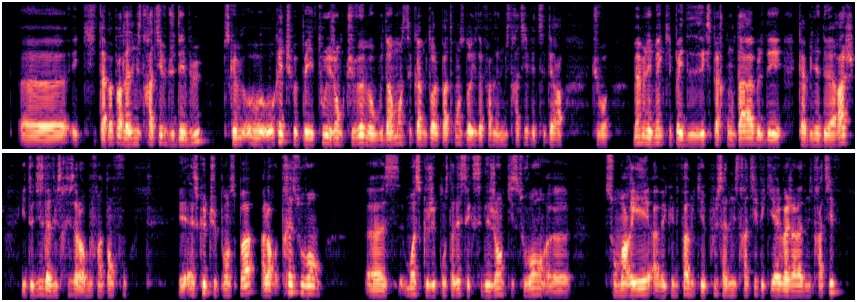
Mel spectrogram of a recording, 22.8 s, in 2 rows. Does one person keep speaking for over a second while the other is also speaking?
No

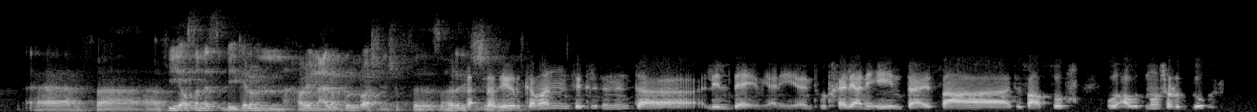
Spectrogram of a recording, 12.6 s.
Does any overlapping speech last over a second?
No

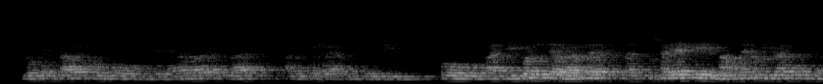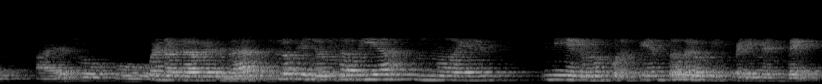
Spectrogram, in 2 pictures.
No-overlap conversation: No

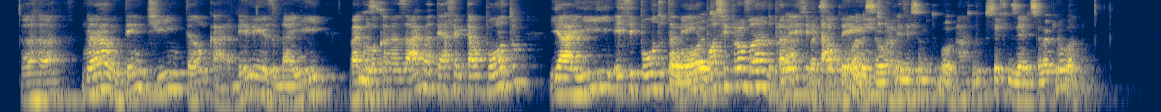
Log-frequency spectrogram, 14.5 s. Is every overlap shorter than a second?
No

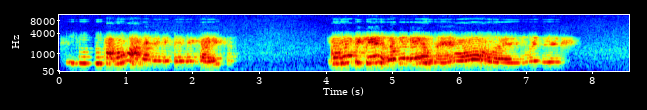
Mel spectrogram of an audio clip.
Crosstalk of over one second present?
Yes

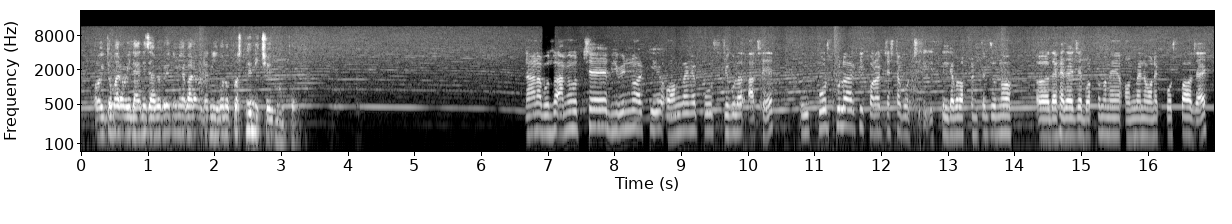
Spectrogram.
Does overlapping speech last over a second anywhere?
No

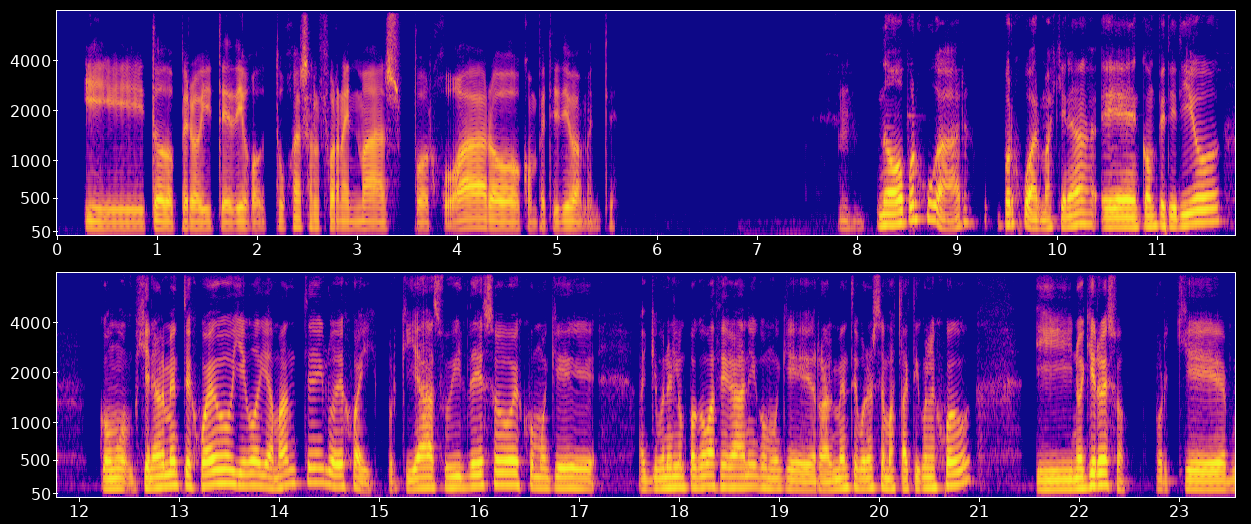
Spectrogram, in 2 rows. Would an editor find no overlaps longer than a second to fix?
Yes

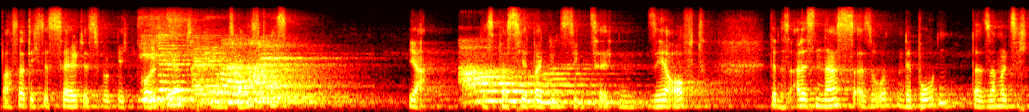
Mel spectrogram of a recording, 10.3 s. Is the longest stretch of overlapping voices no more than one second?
No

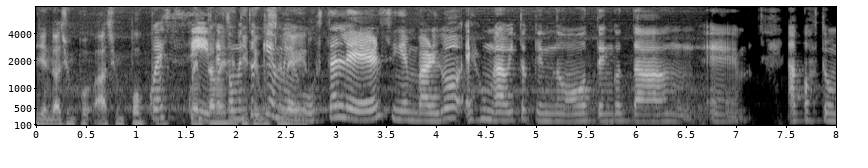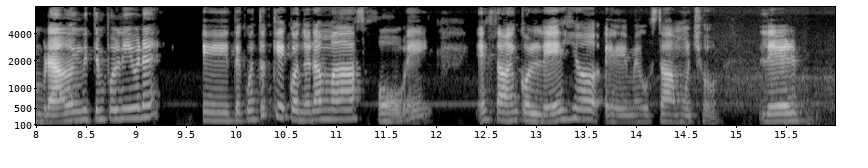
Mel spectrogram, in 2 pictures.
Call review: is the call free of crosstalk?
No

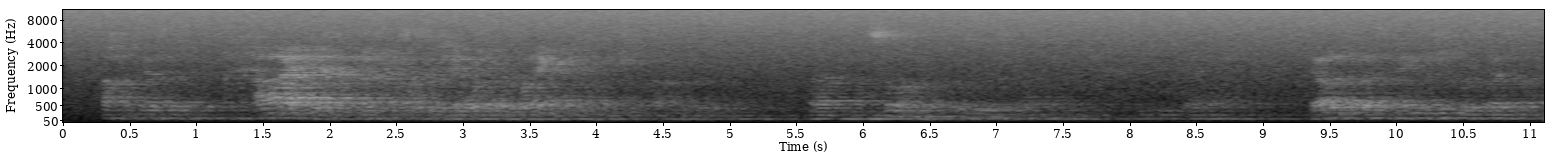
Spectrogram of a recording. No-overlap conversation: No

